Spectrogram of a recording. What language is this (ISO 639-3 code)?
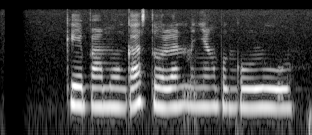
jav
